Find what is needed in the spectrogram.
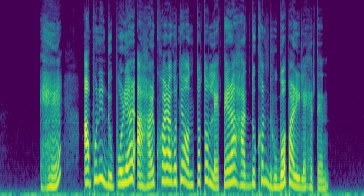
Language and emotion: Assamese, disgusted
